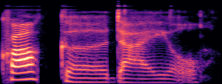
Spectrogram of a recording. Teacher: Almost dial, almost two parts, because when you say die, your tongue goes very high and then it needs to slide down for the L.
